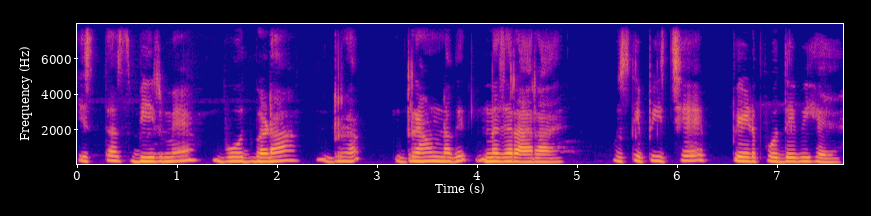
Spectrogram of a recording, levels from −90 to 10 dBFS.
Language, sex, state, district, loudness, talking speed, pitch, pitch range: Hindi, female, Rajasthan, Jaipur, -15 LUFS, 140 wpm, 235 Hz, 230-260 Hz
